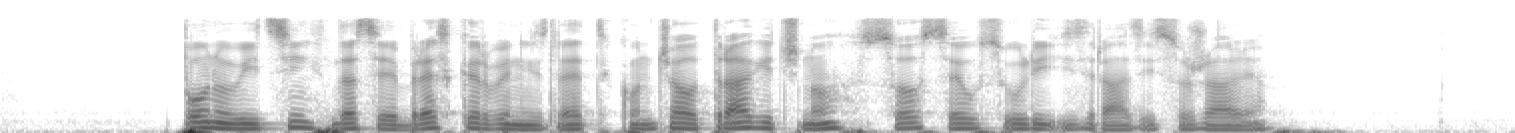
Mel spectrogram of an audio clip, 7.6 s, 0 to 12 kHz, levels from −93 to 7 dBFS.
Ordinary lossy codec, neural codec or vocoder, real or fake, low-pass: none; none; real; 7.2 kHz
